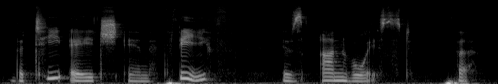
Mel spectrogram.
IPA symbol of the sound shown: θ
